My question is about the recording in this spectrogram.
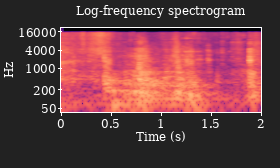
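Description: Tilt-forward hood of an old school bus being swung open by hand: a rumbling scrape as it pivots, then a sharp knock near the end as it comes to a stop.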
